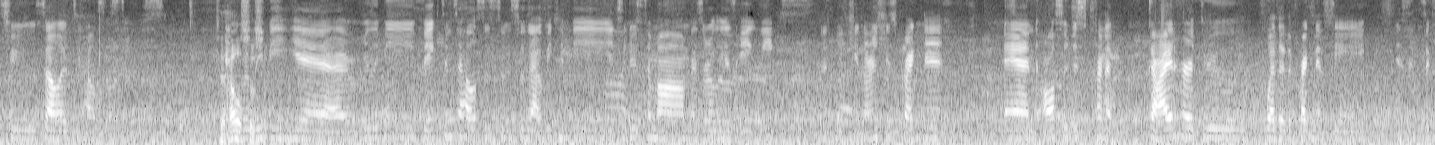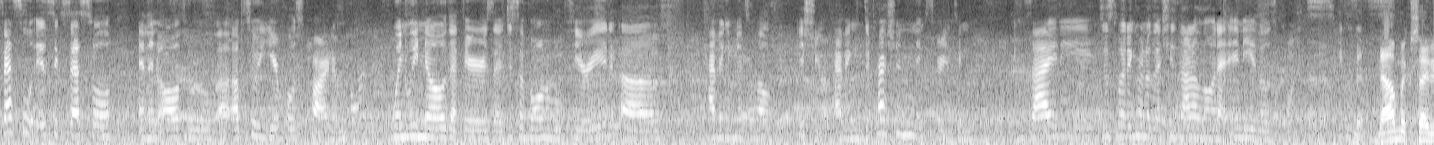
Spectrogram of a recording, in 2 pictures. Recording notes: It’s an Interview in Action live from HLTH ‘22.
